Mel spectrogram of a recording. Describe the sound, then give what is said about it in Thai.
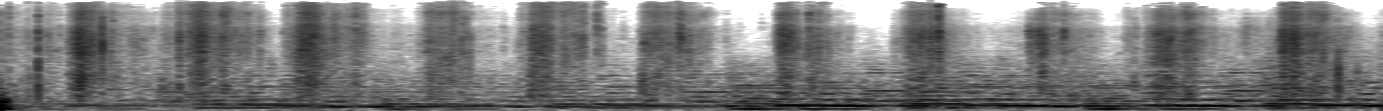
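Steady footsteps of a woman carrying a tin of water as she walks from a canal crunch along at an even walking pace, each step a crisp, gritty burst, while a low, sustained musical drone plays underneath throughout. “เห็นผู้หญิงแต่งตัวอย่างที่พันโชดเล่ากำลังหิ้วปีบน้ำเดินมาจากคู”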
